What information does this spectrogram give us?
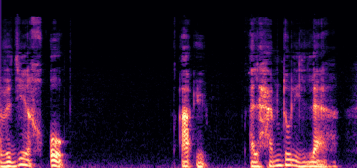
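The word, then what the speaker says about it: الحمد لله: dire au a eu alhamdillah c'est comme ça qu'on prononce en arabe on ne prononce pas Hamdallah ou Hamdallah même ceux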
